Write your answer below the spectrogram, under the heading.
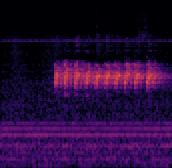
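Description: A European goldfinch fires off a rapid rattle of high, buzzy notes, about ten a second for just over a second, like a volley of shots. A faint steady hum sits underneath.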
